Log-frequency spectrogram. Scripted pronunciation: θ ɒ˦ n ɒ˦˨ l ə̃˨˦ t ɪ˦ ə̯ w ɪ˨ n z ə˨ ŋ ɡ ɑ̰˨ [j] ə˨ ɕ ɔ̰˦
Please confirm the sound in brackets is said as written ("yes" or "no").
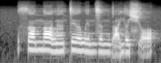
yes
